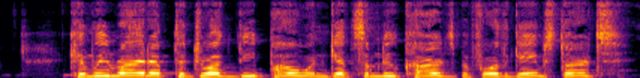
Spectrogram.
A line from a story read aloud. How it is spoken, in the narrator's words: yelped Robbie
